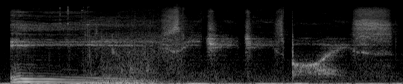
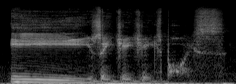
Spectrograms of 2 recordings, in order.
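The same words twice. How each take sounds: First: Slow breathy whispered catchphrase; secretive whispered sign-off. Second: Low, slow, quieter catchphrase; fading victory sign-off; softer sign-off. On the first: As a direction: whisper it right into the mic. Whispered repeat. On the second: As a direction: pull it back and murmur it. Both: Pretend.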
